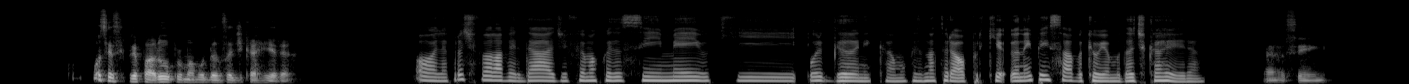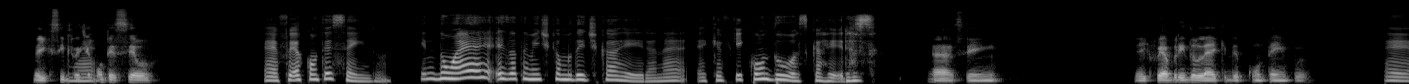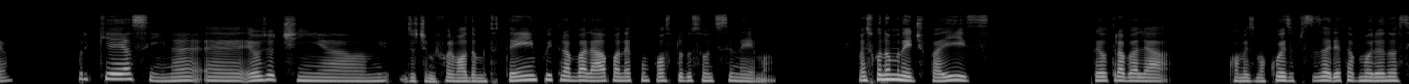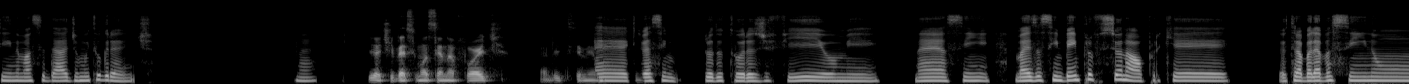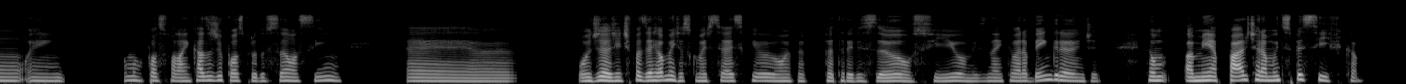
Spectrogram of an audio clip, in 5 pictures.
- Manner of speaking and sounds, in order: tapping; chuckle; other background noise; drawn out: "eh"
- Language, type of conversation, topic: Portuguese, podcast, Como você se preparou para uma mudança de carreira?
- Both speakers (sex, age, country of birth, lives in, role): female, 50-54, Brazil, France, guest; male, 35-39, Brazil, Portugal, host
